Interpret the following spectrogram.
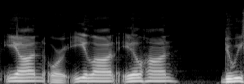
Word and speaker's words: Ilhan: Ilhan.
